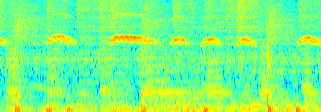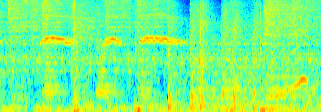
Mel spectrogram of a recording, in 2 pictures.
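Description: Live gospel band music with a steady drum beat. Over it, a high whistle-like tone repeats in short notes, each rising and falling, about two a second, stopping about five seconds in.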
